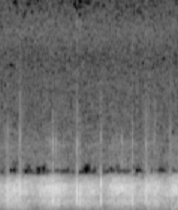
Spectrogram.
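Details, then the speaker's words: Amphoric breath sounds: a hollow blowing noise like air passing through a wide tube, usually unilateral, reflecting communication between the bronchi and a cavity such as a pneumothorax. "el sonido anfó nos hace referencia a la similitud del paso del aire por un tubo de Gran calibre normalmente es unilateral"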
